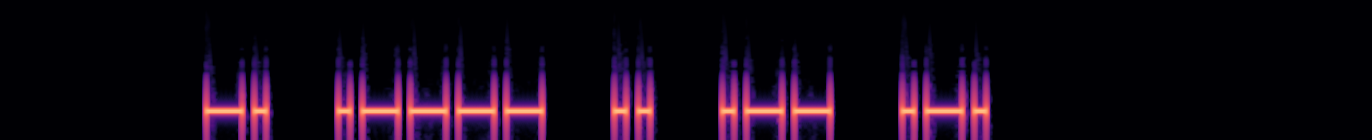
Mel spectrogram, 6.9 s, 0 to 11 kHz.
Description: Morse code, heard as a keyed tone, about 20 wpm, spaced as for 15 wpm, 700 Hz. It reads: N1IWR
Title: 167 Lesson 27g - Number 7 - Call Signs 20wpm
